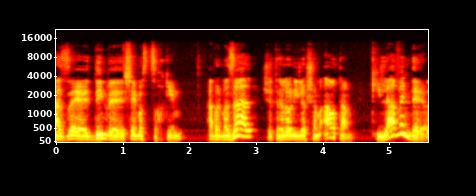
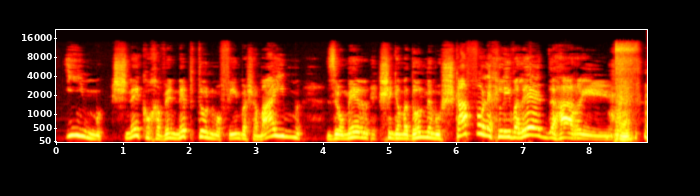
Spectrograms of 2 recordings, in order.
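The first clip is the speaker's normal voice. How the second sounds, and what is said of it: Imitates another person's voice. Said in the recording (Hebrew): “בחיקוי של טרלוני”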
